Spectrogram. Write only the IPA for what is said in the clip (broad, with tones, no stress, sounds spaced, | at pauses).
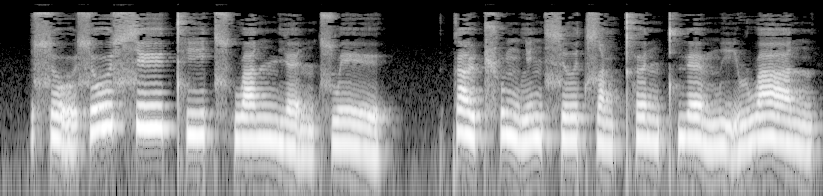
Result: s o̰˨˩ ʊ̯ s o˥ ʊ̯ s e˥ ɪ̯ t̪ʰ i˥ t͡sʰ w a˥ n n̪ j ɛ̰˨˩ n t͡s w e˥˩ ɪ̯ | k a˥˧ ɪ̯ ʈ͡ʂʰ ʊ˥˧ ŋ l i˥˩ n s ɹ̩˥ t͡s ɑ˨ ŋ kʰ ə˥˧ n t̪ʰ ɥ ɛ˥˩ m ḭ˨˩ ɻ w a˥˩ n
